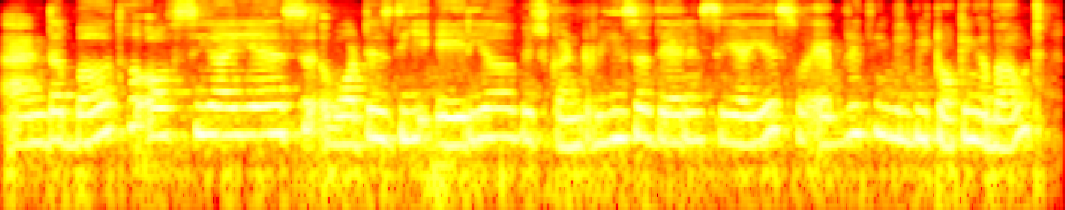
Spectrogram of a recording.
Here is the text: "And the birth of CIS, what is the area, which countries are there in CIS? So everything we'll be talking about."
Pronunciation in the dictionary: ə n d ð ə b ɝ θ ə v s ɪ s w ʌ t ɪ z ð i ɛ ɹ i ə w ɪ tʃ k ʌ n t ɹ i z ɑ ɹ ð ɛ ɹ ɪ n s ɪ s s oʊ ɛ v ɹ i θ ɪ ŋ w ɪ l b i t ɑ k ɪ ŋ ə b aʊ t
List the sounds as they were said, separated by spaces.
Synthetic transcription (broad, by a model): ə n d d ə b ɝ t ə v s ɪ s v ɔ t ɪ z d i ɛ ɹ i ə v ɪ tʃ k ʌ n t ɹ i z ɑ ɹ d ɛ ɹ ɪ n s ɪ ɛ s oʊ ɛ v ɹ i t ɪ ŋ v ɪ l b i t ɑ k ɪ ŋ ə b aʊ t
